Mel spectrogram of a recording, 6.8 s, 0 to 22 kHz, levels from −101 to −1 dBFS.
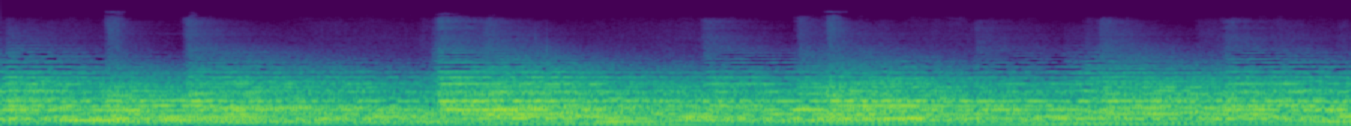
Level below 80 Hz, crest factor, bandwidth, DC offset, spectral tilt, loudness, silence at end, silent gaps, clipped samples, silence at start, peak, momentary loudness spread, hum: -36 dBFS; 14 dB; 5 kHz; under 0.1%; -10 dB/octave; -18 LUFS; 0 s; none; under 0.1%; 0 s; -4 dBFS; 4 LU; none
